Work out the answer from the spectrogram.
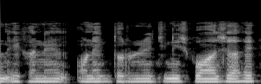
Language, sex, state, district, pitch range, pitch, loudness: Bengali, male, West Bengal, Cooch Behar, 130-135 Hz, 135 Hz, -18 LUFS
